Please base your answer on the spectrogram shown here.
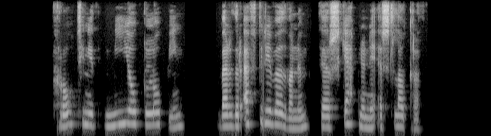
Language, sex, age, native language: Icelandic, female, 30-39, Icelandic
